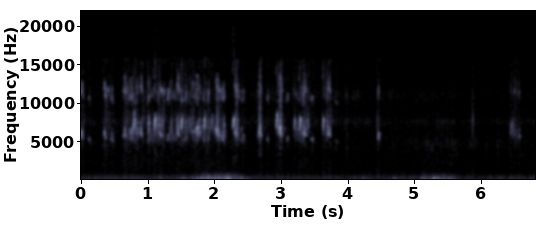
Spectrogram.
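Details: Chicks of the African pipit begging at the nest as adults feed them white butterflies; a rapid burst of high squeaky chirps for about four seconds, then fading to scattered notes, with dull rustling below.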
